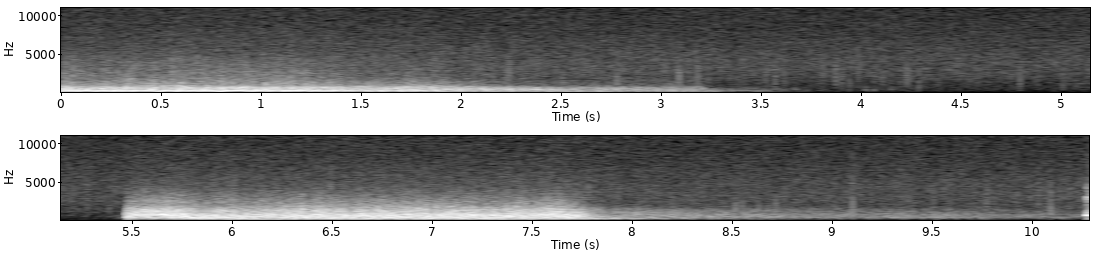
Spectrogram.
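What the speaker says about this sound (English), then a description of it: "a Terrier missile is fired from the USS Los Angeles" A Terrier missile launched from the cruiser USS Los Angeles, a loud roaring rush that fades, falls nearly silent, then bursts back in as a second heavy roar before tapering off, with no talking.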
